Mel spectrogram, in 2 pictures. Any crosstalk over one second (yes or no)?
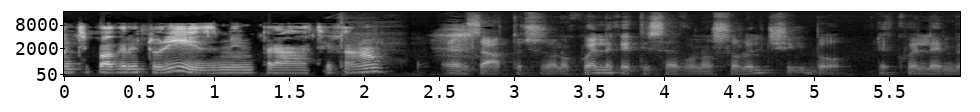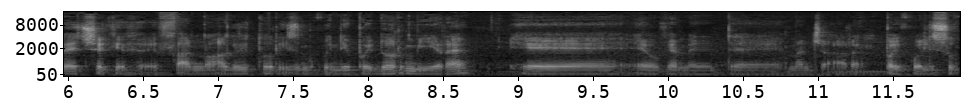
no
